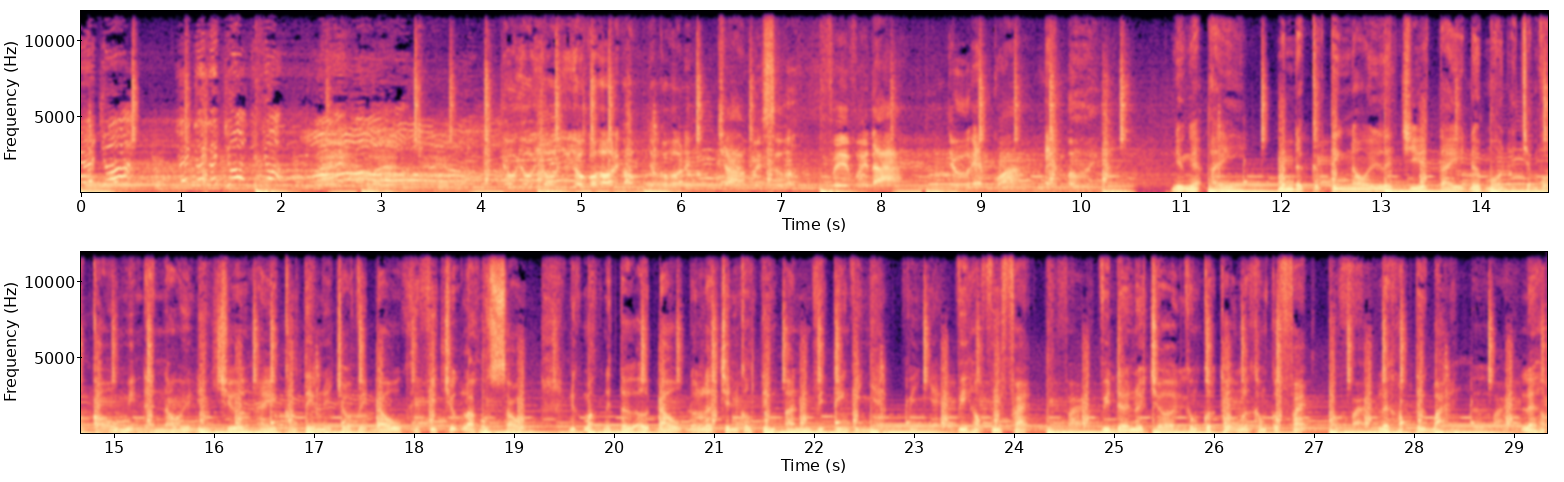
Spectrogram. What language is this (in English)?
Vietnamese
